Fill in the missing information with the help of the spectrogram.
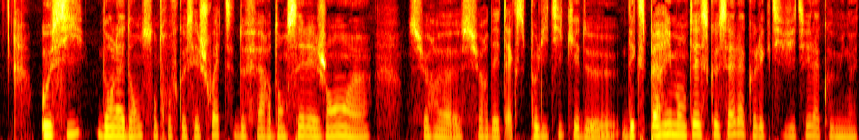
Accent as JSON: {"language": "French", "town": "Poitiers", "region": "Nouvelle-Aquitaine", "country": "France", "said": "nous, on vient de Poitiers, on n'est pas de la région, on arrive de Poitiers. Moi, j'ai habité ici il y a quelques années"}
